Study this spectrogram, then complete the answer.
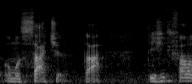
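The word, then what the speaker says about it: homo sacer: o homo satier certo a pronúncia correta seria homocácia tá Tem gente que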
